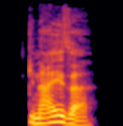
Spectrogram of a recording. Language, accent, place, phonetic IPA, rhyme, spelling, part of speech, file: German, Germany, Berlin, [ˈɡnaɪ̯zə], -aɪ̯zə, Gneise, noun, De-Gneise.ogg
- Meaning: 1. nominative/accusative/genitive plural of Gneis 2. dative singular of Gneis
